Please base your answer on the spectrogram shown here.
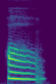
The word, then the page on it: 傲: ào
